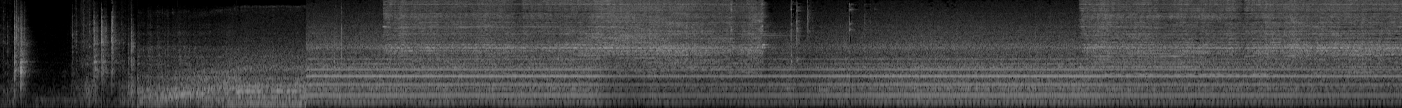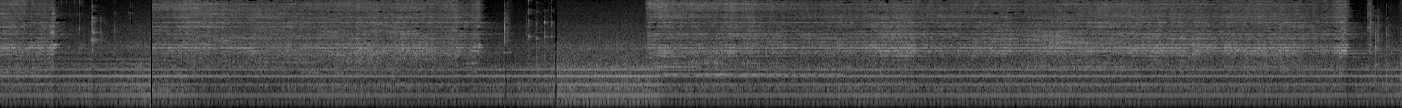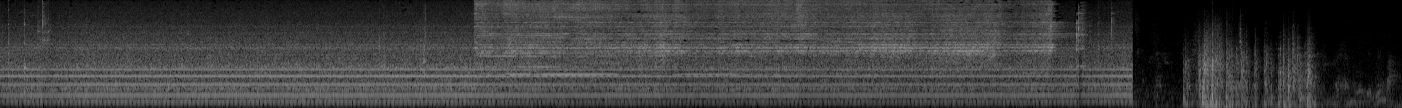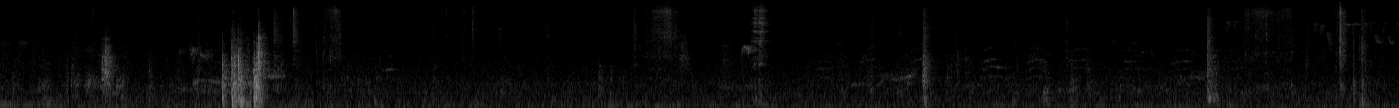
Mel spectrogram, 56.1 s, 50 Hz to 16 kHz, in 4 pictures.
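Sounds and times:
saw cutting wood: 1.4 - 39.4
table saw motor humming: 1.4 - 39.4.

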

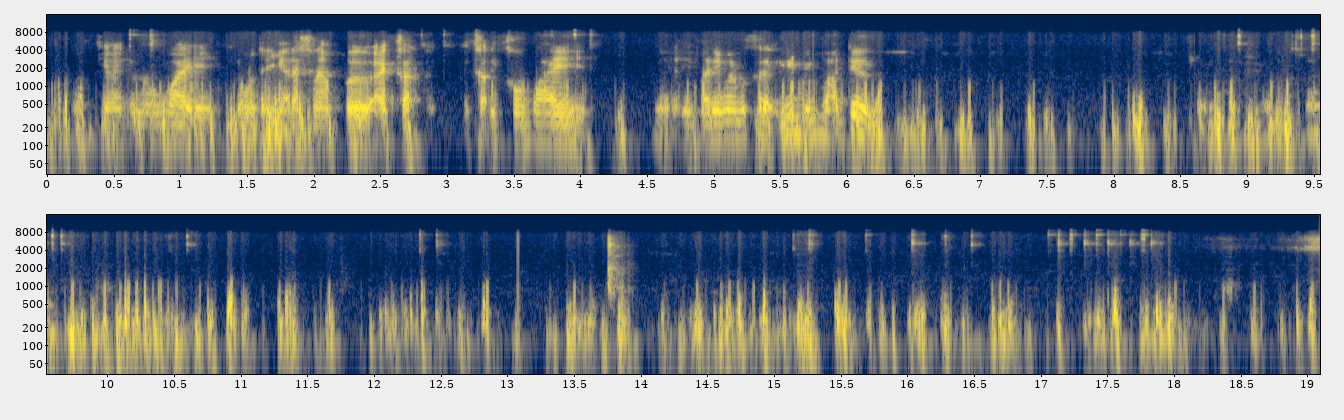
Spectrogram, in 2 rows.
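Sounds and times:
keyboard typing: 8.5 - 11.0, 14.8 - 18.6.

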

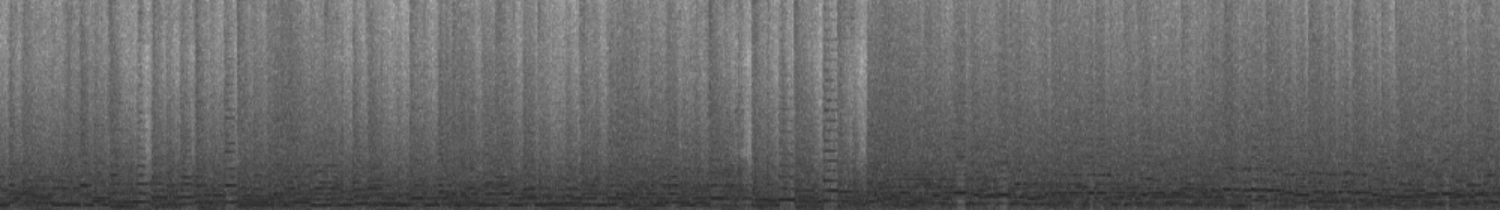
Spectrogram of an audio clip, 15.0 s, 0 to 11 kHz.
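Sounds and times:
instrumental dance music: 0.0 - 15.0.

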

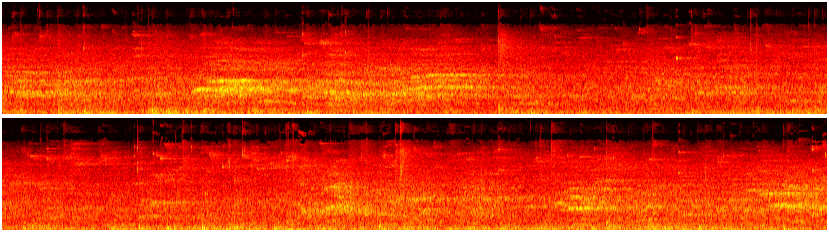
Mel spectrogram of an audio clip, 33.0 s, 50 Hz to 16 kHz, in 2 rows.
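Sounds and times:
sneakers squeaking on court: 0.0 - 7.4, 8.8 - 33.0
players' voices: 0.0 - 33.0.

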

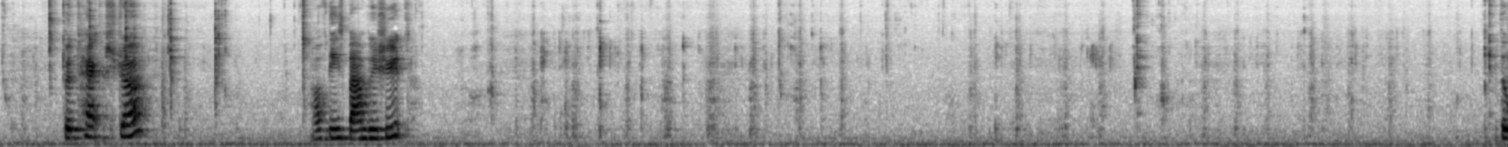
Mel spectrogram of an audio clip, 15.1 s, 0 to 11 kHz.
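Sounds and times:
chewing crunchy bamboo: 0.0 - 0.7, 4.2 - 15.0.

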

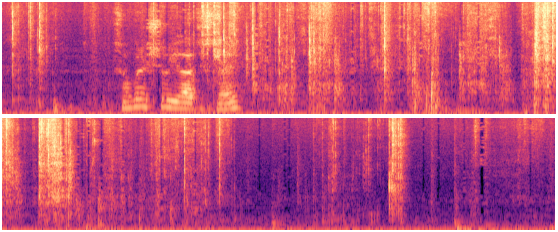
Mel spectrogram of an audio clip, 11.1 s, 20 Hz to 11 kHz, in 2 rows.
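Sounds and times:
notebook page rustling: 1.1 - 7.9.

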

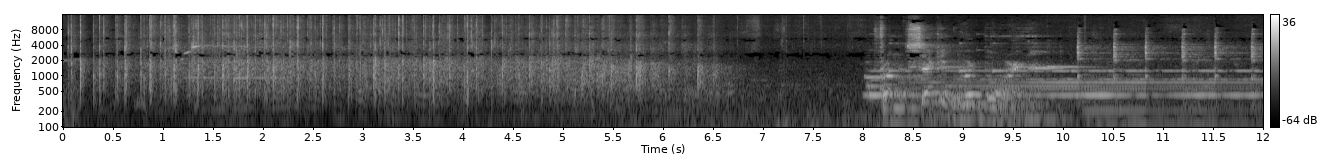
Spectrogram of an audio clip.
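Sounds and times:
audience applauding: 0.0 - 6.8.

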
